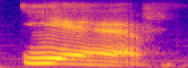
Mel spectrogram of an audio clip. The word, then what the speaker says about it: hier: Hi is giving the sound of e. All right. E, air. The one It is a similar pronunciation related to parler.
